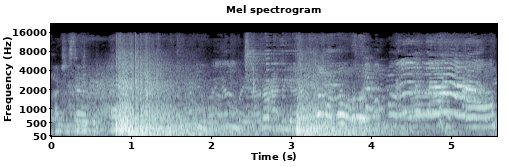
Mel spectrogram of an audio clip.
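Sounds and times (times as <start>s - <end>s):
bombs exploding in Gaza: 0.2s - 4.2s
young children crying out in Gaza: 3.5s - 5.5s.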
